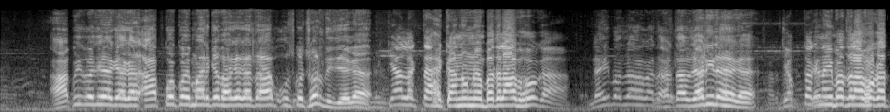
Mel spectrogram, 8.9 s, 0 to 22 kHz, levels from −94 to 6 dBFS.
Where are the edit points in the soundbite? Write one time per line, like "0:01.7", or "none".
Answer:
0:03.8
